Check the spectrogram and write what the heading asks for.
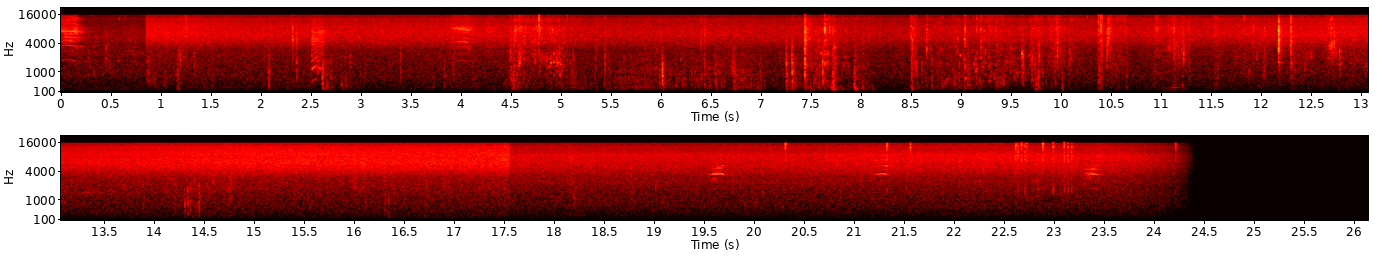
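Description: An inflatable pontoon boat and gear being handled at the water's edge: a run of knocks and splashes in the first half, over a steady outdoor hiss. A few short high chirps come near the end.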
